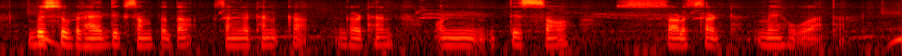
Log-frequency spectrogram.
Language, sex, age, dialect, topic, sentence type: Hindi, male, 18-24, Awadhi Bundeli, banking, statement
